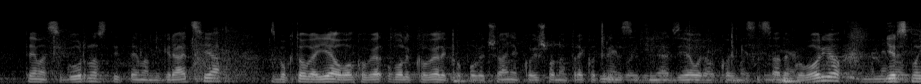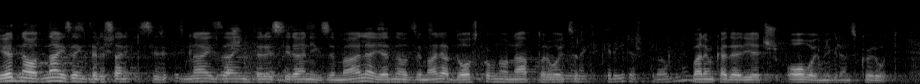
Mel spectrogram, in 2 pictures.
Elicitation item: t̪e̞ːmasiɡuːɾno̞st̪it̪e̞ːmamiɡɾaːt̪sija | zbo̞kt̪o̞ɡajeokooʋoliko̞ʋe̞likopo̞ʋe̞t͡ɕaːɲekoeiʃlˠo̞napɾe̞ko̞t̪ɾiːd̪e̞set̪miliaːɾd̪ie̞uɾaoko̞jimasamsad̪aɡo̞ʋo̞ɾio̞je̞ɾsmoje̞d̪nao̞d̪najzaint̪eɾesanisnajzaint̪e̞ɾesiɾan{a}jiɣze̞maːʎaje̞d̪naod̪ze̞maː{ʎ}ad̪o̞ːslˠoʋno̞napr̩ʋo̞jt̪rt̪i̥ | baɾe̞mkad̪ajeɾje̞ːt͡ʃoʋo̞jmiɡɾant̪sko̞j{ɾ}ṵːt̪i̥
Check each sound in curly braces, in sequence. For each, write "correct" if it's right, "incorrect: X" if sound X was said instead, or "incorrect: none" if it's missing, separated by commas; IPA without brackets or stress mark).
incorrect: i, correct, correct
